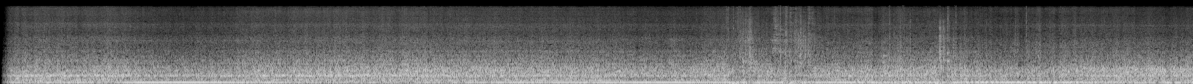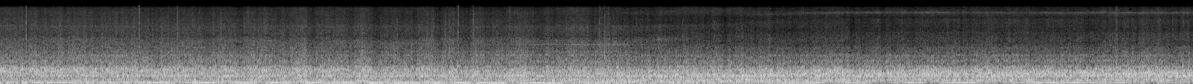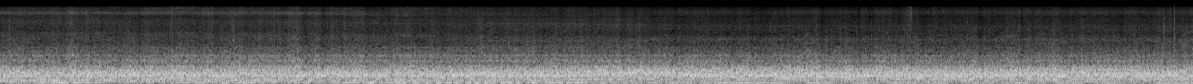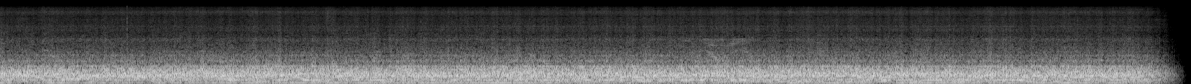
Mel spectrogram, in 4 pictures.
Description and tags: SAAB 340 Touchdown and reverse pitch
Interior recording in a SAAB 340 Regional airlier as the plane touches down and reverse pitch is applied. Landing thump is 7 seconds in, with reverse pitch at :22, followed by long taxi.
